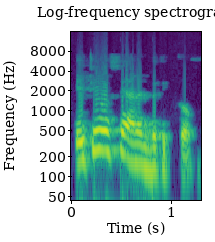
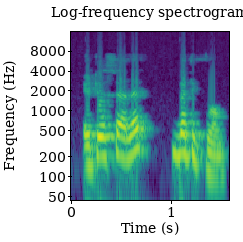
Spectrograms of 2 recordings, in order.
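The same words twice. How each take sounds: First: Said in the usual way. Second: অ্যানের lifted higher and leaned on; stress on অ্যানের. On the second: Shown as a demonstration. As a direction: repeat it, hitting অ্যানের. (অ্যানের শব্দে জোর দিয়ে, উঁচু স্বরে)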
